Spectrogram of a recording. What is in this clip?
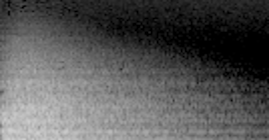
FM weapon sound
missile, gun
